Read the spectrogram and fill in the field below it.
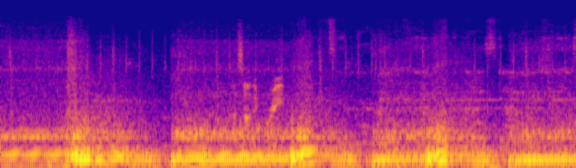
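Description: A car engine revs sharply several times, rising to a roar and dropping back.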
